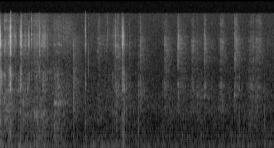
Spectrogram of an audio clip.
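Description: Metal pipe rolled by hand over a slab of modelling clay on a wooden tabletop, making a few sharp clicks and knocks in the first two seconds, then only faint scattered ticks.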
